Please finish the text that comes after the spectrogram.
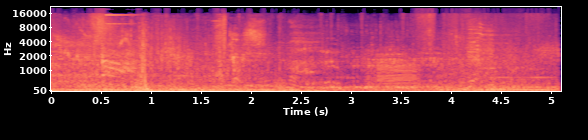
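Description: Confringo blasting spell explosions in Hogwarts Legacy, heavy booming blasts and crashing impacts filling the clip in a dense, loud combat din, with voices shouting over the noise.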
